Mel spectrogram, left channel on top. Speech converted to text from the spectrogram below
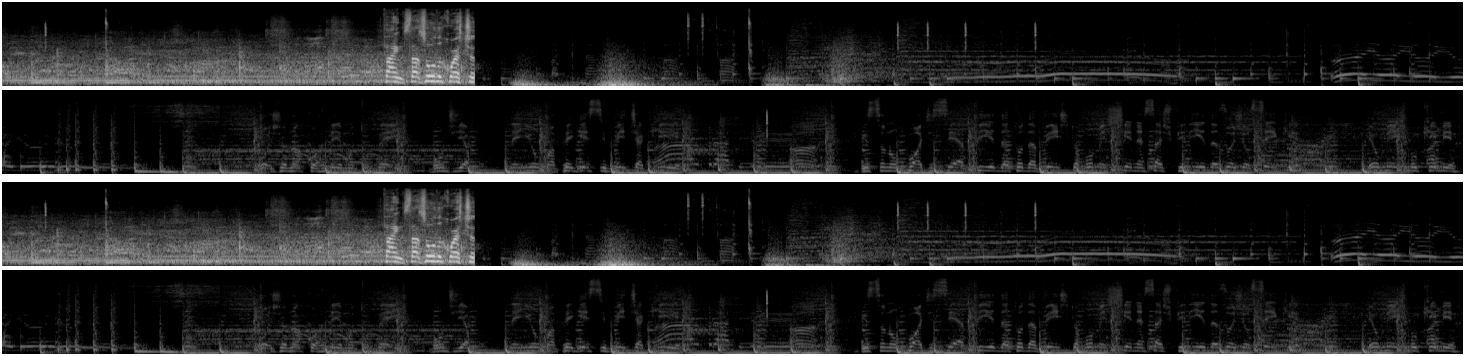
Thanks, that's all the questions. Hoje eu não acordei muito bem. Bom dia nenhuma, peguei esse beat aqui. Isso não pode ser a vida. Toda vez que eu vou mexer nessas feridas, hoje eu sei que eu mesmo que me...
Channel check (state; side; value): identical; both; correlation 1.00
